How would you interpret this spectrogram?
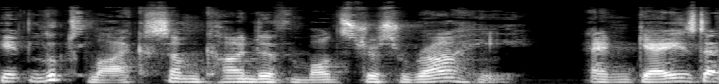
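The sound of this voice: The surroundings are quiet. An unforced reading voice moves through ordinary pitch variation.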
